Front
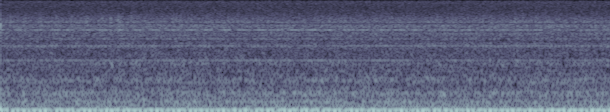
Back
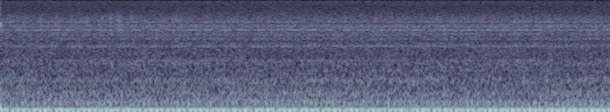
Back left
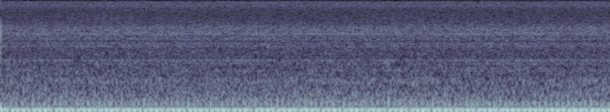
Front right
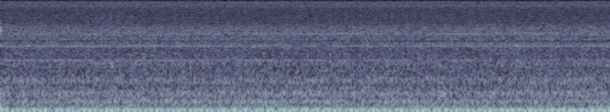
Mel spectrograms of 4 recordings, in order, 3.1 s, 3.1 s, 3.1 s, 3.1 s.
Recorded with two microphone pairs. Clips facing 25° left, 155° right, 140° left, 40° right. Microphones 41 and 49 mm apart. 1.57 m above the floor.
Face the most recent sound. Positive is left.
turn(degrees=145)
